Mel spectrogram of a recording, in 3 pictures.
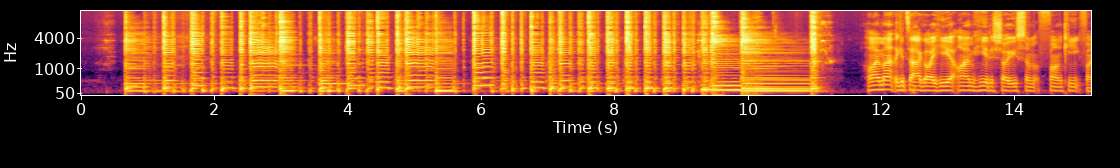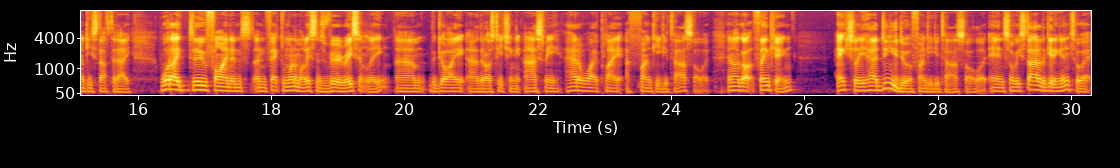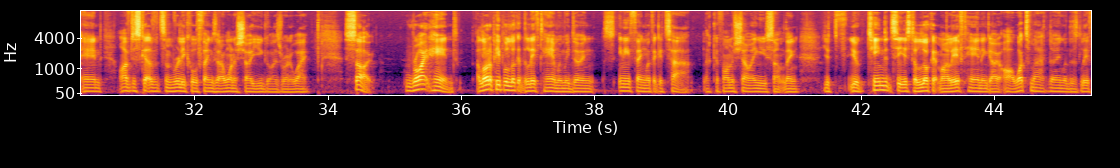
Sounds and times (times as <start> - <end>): Speech: 11.8 - 25.9, 26.5 - 45.4.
